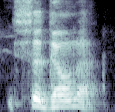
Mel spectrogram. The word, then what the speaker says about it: Sedona: and what's the donut Sedona is a place in Arizona oh okay and it Rhymes Sedona I went to Sedona I had Mia Corona oh my gosh apparently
